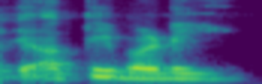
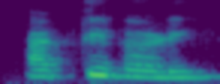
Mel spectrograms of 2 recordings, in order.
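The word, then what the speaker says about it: ଅତିବଡ଼ି: But here in Odisha, that is pronounced as Atibadi. Atibadi.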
